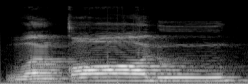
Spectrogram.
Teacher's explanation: وقالوا، قاف کے بعد الف حروف مدہ میں سے ہے، لہٰذا قاف کو ایک الف کی مقدار کھینچیں گے اور لام کے بعد واو مدہ ہونے کی وجہ سے لام کو بھی ایک الف کی مقدار کھینچیں گے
